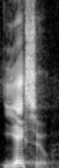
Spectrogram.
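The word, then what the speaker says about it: Iesus: is his name well we say Jesus that's our English version but we get our English name from his name in Latin which is yaesu so we take that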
